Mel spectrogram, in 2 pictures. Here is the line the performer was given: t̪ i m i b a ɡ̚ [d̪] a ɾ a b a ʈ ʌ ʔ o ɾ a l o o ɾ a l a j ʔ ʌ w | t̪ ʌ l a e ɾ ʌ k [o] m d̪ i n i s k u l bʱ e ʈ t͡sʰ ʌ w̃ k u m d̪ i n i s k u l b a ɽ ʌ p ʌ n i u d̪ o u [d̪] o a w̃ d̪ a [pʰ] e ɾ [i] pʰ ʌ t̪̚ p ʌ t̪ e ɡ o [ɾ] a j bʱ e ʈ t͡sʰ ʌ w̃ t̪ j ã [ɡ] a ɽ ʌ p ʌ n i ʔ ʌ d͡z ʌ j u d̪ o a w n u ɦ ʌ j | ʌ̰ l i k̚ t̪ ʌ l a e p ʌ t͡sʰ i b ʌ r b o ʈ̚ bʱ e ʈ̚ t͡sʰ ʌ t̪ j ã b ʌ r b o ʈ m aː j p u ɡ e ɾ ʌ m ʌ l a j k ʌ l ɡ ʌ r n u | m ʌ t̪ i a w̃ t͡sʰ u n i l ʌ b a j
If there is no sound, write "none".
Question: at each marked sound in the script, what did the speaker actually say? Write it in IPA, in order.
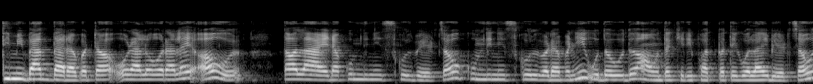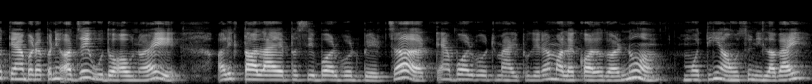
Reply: d̪, u, d̪, kʰ, i, l, b

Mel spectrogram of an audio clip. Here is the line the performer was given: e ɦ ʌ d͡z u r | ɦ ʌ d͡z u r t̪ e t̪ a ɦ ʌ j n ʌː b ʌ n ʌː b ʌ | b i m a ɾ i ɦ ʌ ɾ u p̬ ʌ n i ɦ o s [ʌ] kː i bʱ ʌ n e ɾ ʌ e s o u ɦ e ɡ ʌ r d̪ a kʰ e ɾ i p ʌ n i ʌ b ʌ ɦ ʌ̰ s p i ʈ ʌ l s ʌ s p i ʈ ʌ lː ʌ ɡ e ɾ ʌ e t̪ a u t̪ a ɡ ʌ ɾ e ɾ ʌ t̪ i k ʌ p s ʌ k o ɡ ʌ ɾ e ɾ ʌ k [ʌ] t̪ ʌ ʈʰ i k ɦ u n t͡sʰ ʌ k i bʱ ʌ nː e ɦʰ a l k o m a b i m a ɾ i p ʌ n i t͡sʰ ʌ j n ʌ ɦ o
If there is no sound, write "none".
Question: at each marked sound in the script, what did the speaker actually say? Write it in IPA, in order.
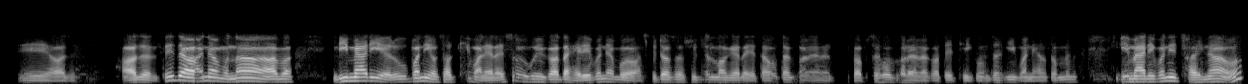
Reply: ʌ, ʌ

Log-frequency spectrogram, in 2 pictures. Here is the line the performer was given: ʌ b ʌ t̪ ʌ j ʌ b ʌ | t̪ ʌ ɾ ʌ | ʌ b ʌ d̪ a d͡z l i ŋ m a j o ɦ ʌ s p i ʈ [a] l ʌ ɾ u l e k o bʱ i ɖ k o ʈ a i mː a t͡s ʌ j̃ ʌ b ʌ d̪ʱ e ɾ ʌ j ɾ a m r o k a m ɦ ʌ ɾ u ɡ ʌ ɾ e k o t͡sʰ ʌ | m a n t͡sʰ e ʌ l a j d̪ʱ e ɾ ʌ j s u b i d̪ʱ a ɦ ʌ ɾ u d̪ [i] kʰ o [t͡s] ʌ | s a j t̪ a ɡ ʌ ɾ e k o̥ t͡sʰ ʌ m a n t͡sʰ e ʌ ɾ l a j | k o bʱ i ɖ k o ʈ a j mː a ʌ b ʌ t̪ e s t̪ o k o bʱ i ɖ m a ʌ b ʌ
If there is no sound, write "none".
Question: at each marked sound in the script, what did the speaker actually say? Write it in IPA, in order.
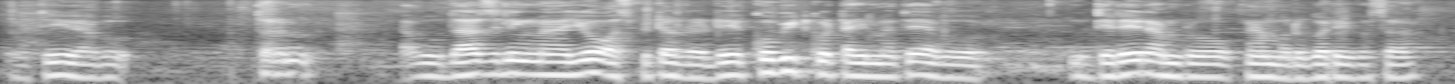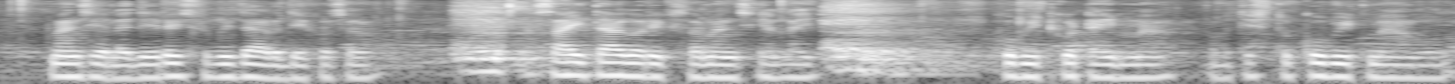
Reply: ʌ, e, t͡sʰ

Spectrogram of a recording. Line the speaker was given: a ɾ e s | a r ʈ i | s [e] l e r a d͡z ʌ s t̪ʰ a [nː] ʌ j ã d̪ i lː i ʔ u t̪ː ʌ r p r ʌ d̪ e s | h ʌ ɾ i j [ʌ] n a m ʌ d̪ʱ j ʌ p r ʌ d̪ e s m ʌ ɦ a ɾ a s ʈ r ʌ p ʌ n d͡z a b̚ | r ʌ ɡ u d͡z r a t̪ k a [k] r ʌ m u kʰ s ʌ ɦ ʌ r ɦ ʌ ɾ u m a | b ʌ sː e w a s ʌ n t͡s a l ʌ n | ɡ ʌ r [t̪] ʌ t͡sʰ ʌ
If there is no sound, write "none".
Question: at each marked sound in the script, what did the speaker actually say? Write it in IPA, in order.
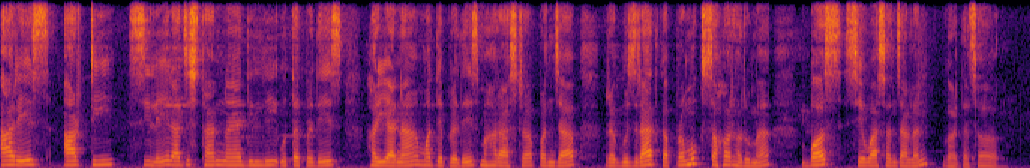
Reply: i, nː, a, p, d̪

